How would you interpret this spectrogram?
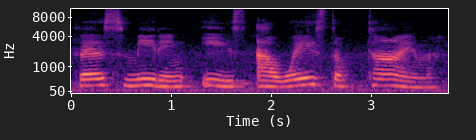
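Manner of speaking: slow, careful, words spaced out; slow practice sentence; slow repeat. Shown as a demonstration. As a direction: model it slowly for learners. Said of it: "teacher repeats sentence slowly for practice".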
